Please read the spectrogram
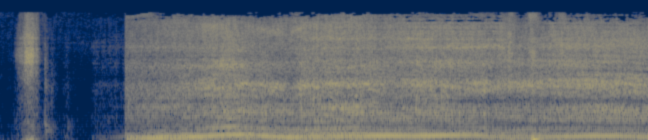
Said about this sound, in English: this guy stops by, wants to do a burnout. I'm like, yeah, you you can do a burnout. He's got brand new tires.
